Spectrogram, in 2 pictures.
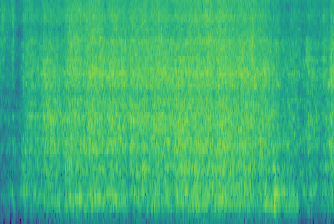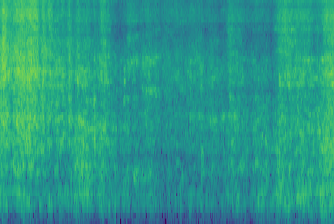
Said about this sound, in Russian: Из Кремля кортеж автомашин в сопровождении эскорта мотоциклистов направился в аэропорт.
